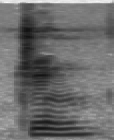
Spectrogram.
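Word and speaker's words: 京: city and it's pronounced jing which i will write down is also the pronunciation of the word for whale and so when the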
